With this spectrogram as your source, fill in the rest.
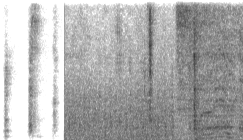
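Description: A truck engine in a truck simulator video game turns over and then runs steadily at a loud, constant rumble after a few brief clicks and a short silence.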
